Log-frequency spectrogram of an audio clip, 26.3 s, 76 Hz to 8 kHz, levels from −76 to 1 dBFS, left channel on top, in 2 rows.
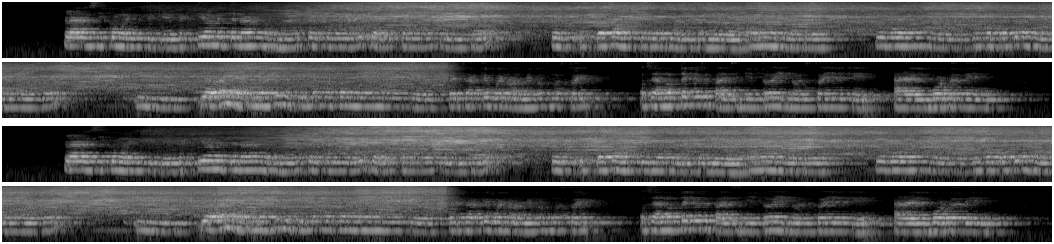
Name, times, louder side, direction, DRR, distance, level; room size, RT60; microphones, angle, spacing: voice 1, 0.8-6.1 6.9-10.3 10.9-13.9 14.6-20.5 21.1-24.0 24.3-25.5, left 1 dB, 30° left, -4 dB, 2.0 m, -35 dB
Sawing, 1.8-1.9 2.2-2.3 2.7-2.8 3.0-18.7, right 4 dB, 55° right, 1.7 m, -29 dB
17.5 x 7.7 x 4.4 m, 1.3 s
head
